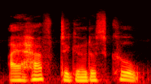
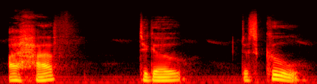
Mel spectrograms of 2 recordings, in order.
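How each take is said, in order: First: It is said at normal speed. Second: It is said slowly.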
